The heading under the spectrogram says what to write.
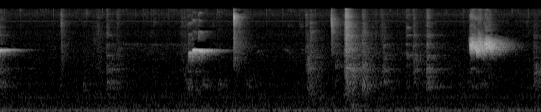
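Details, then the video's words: Male African yellow canary (Serinus flaviventris) gives a few brief, high, sweet whistled notes and one short buzzy trill, spaced by pauses, with faint clicks and taps between. "African yellow canary male"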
